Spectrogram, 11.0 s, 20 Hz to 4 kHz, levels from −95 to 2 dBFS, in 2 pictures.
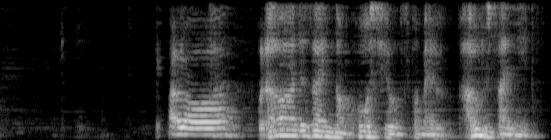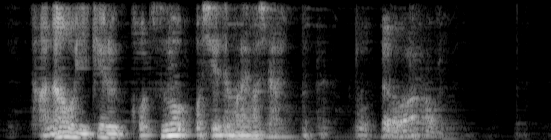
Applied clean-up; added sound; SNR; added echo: neural mask model DeepFilterNet 3.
